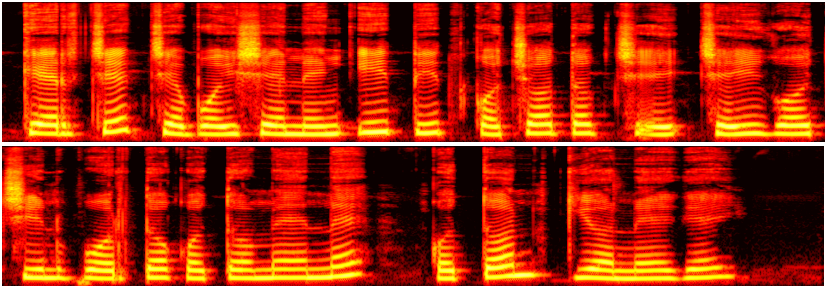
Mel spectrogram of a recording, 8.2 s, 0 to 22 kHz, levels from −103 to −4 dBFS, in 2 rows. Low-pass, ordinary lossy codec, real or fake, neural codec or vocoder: none; none; real; none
